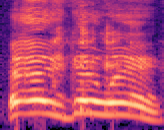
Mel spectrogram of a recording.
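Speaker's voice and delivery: high, loud yappy little-dog bark; yappy chihuahua voice. Retold or imitated. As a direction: snap it out like a tiny angry dog. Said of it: "best Chihuahua impression".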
